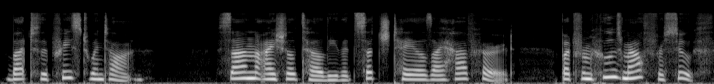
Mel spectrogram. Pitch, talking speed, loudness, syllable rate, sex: 245 Hz, 175 wpm, -17 LUFS, 3.9 syllables/s, female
